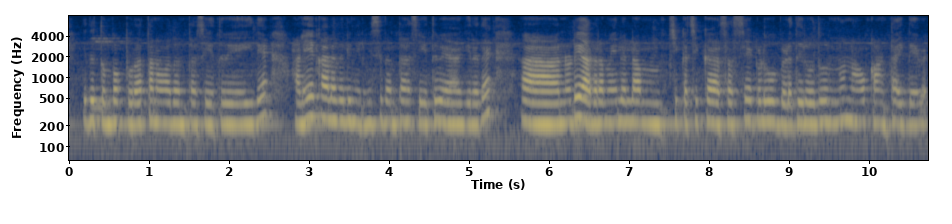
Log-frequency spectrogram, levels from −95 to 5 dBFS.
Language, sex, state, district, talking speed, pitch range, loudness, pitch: Kannada, female, Karnataka, Chamarajanagar, 100 wpm, 215-230 Hz, -29 LUFS, 220 Hz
